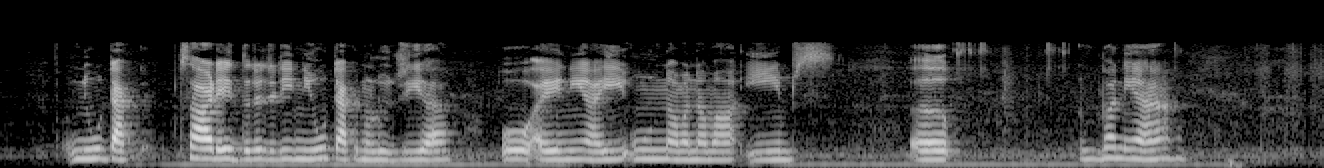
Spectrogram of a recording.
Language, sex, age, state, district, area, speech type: Dogri, female, 30-45, Jammu and Kashmir, Samba, urban, spontaneous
